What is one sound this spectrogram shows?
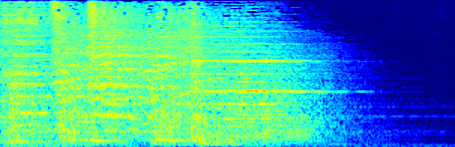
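A concert band plays a loud final chord that rings out and fades in a large echoing hall.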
